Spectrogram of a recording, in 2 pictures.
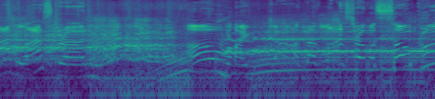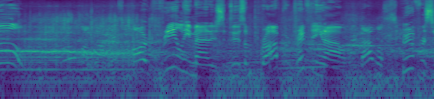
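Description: Drift cars on the track: tyres squealing in repeated rising-and-falling chirps, with one long steady squeal lasting several seconds in the middle, over engines running.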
